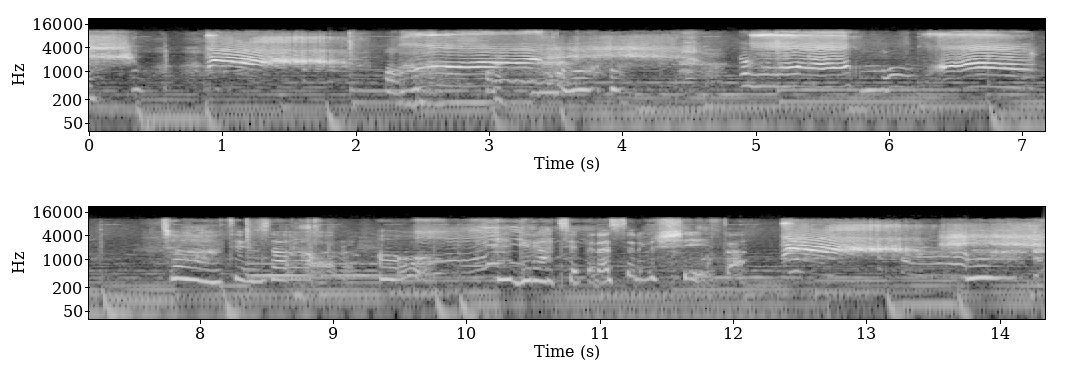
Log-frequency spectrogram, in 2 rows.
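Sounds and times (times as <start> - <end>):
newborn baby girl crying just after birth: 0.0 - 7.2, 9.6 - 11.1, 12.4 - 14.3
speech: 8.2 - 9.4, 10.4 - 12.5.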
